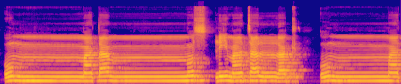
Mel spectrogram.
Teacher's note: karena dia bertemu dengan mim maka yang jelas Tadi tannya ini kita masukkan ke mim sehingga menjadi Tam dari Tan ya t a n menjadi Tam t a seperti itu Maksudnya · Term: disertai dengungan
